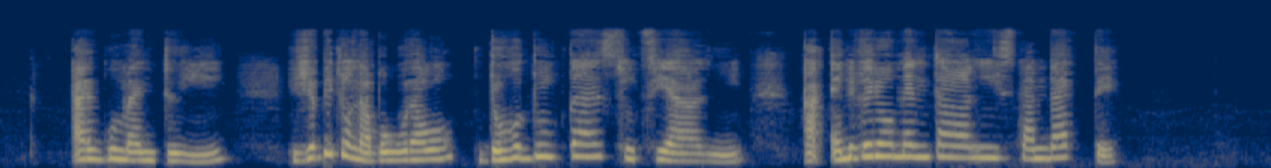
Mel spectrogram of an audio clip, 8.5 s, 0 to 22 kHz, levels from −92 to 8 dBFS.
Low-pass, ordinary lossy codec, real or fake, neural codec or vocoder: 10.8 kHz; AAC, 32 kbps; fake; codec, 44.1 kHz, 1.7 kbps, Pupu-Codec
